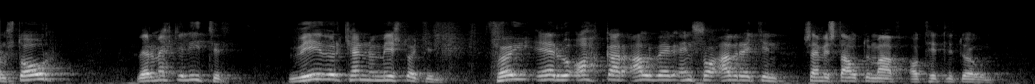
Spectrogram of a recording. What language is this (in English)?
Icelandic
